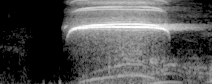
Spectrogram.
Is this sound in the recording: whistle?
yes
